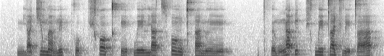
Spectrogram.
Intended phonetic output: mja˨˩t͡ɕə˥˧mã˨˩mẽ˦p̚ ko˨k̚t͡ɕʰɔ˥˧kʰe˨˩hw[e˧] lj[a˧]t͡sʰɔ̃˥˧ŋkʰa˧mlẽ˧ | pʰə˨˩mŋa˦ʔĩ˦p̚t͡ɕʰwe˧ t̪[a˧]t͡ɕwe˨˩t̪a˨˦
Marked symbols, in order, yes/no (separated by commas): yes, yes, no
